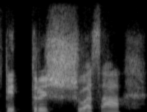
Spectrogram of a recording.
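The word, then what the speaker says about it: पितृष्वसा: In Sandhi, Shatva is happening, so Shakara appears, Pitrushwasa. Due to the Repa, Shakara is forced in the place of Sakara to help the pronunciation.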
